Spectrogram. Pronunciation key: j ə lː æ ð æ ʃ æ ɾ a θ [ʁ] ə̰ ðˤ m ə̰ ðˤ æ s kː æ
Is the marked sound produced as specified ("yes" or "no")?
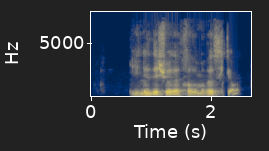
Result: no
